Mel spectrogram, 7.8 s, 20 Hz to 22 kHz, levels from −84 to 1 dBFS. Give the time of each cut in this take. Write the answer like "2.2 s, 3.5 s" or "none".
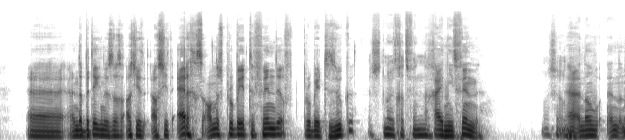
none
